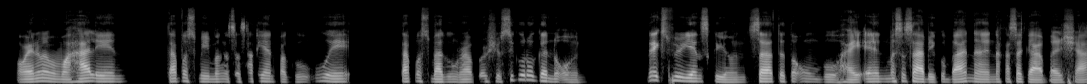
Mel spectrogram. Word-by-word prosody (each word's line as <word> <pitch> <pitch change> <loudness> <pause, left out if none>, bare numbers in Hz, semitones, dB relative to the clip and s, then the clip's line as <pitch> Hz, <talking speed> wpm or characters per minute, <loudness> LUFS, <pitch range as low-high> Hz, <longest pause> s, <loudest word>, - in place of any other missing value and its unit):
o 120 0 0
kaya 125 - +5
naman 145 -3 +1
mamahalin. 135 +3 +3 0.4
Tapos 140 +1 -1
may 135 -2 -3
mga 125 0 -5
sasakyan 135 +2 -4
pag-uuwi, 130 +4 -4 0.6
tapos 135 0 0
bagong 120 -2 0
rubber 120 +3 -3
shoes, 135 -2 -5
siguro 210 +1 -2
ganoon. 110 -8 -2 0.6
Na-experience 175 -6 +2
ko 130 - -5
'yon 110 -1 -2
sa 135 -1 +5
totoong 135 -3 -6
buhay 110 -1 0
and 130 0 0
masasabi 135 -4 +4
ko 125 - -12
ba 120 +2 +4
na 120 -5 0
nakasagabal 115 -3 +1
siya? 105 +1 +1
130 Hz, 155 wpm, -24 LUFS, 115-140 Hz, 0.6 s, kaya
